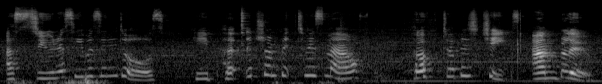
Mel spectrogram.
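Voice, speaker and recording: A woman reading a children's storybook aloud in an expressive, deliberate way, with dramatic emphasis. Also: sits high, background noise. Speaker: teacher reading a picture book aloud.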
